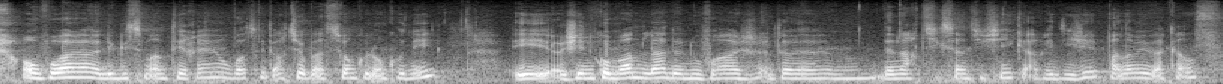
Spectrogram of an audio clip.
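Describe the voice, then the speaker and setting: A woman talks very fast in a fairly low pitch. Her intonation is fairly even. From southern France (Marseille), of Martinican family. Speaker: author and law lecturer. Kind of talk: TV interview. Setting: TV studio.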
